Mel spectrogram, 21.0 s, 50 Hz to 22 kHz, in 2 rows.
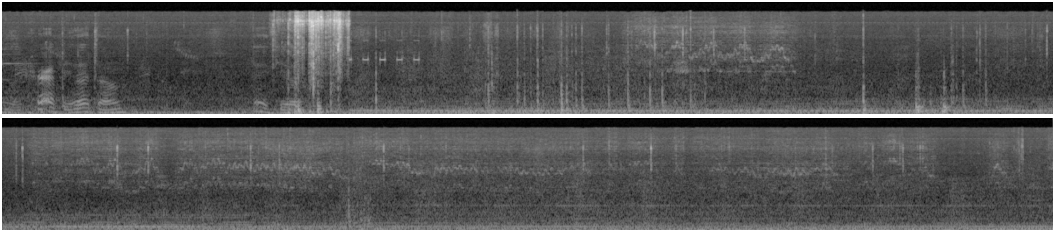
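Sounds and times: fishing reel whirring: 6.1s - 8.2s, 10.3s - 21.0s.

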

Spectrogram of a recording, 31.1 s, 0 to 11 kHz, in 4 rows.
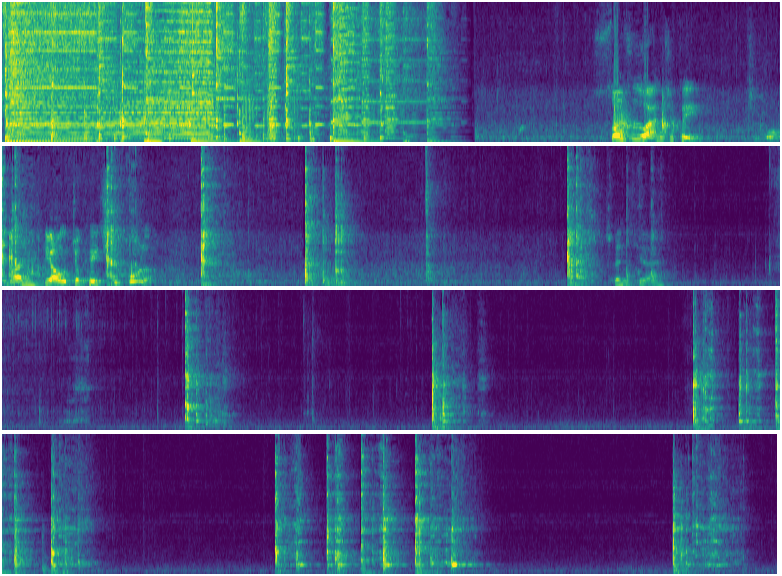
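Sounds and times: metal spatula scraping a wok: 15.4s - 16.7s, 17.4s - 18.0s, 19.9s - 20.5s, 22.4s - 24.4s, 26.1s - 28.2s, 30.1s - 30.9s.

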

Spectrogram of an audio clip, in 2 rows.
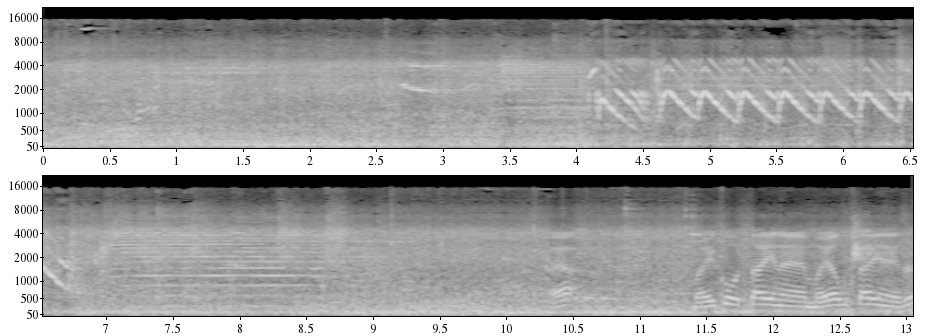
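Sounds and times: motorbike traffic: 0.0s - 13.0s
electronic warning siren wailing: 4.1s - 6.9s.

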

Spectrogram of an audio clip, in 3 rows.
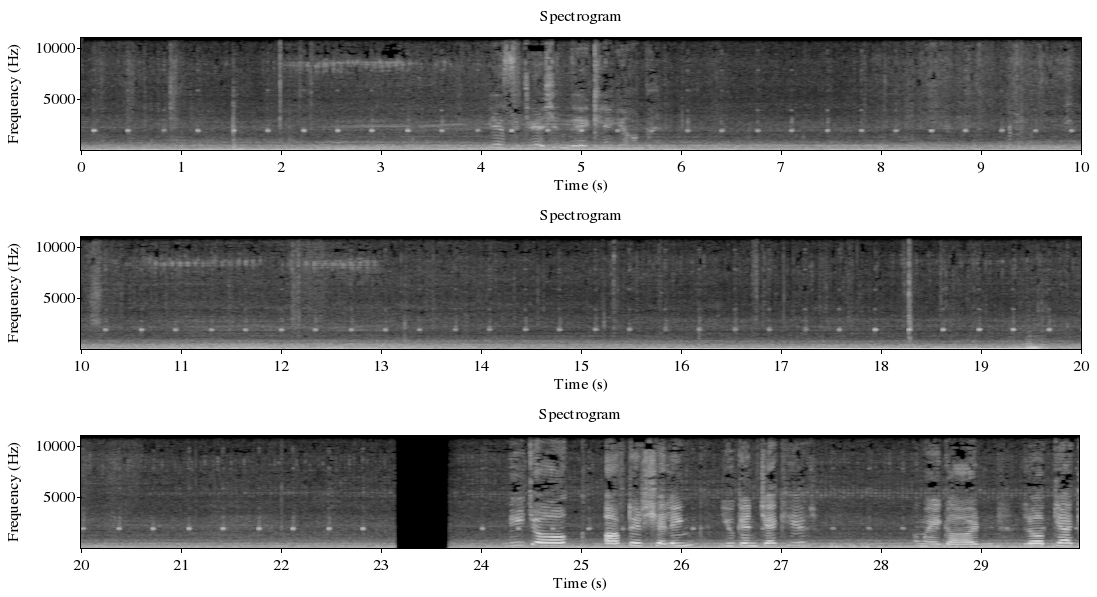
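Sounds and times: dashboard ticking: 0.0s - 23.0s
car engine and road rumble: 0.0s - 29.9s.

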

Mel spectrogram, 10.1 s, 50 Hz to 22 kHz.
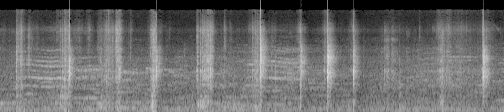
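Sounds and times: knife slicing onion: 1.2s - 3.3s, 3.9s - 4.4s, 5.0s - 7.9s, 8.6s - 9.9s.

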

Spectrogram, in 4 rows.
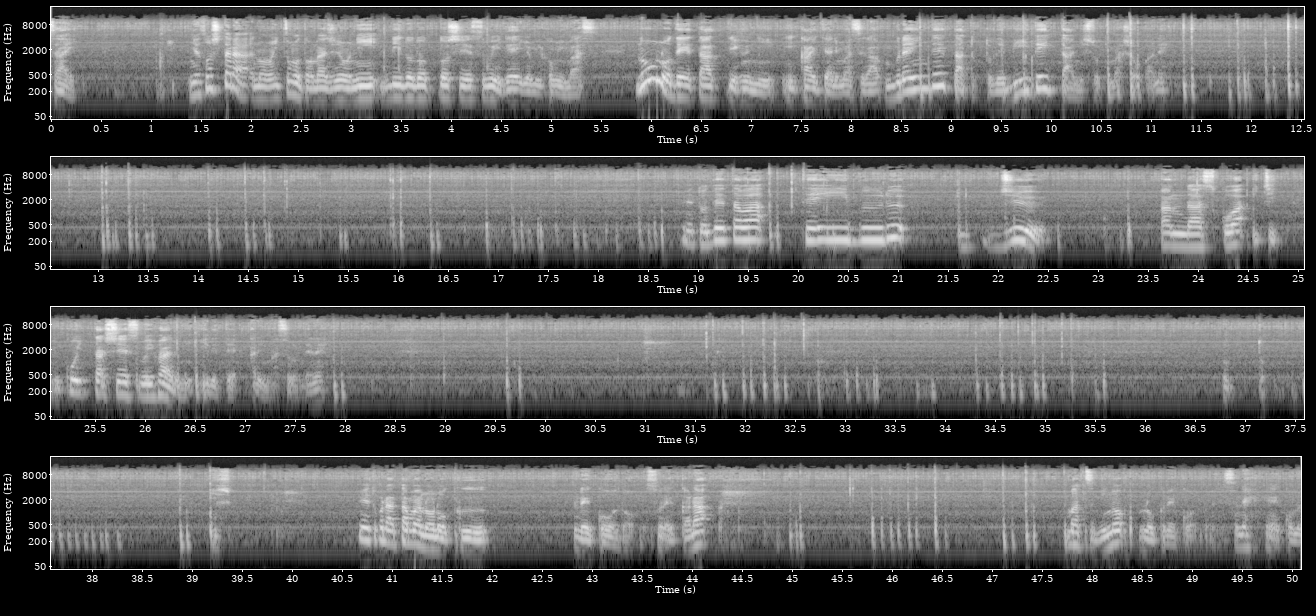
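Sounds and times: keyboard keys clicking: 10.6s - 18.7s, 19.6s - 20.1s, 31.6s - 35.6s, 37.5s - 38.3s, 45.0s - 47.5s.

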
